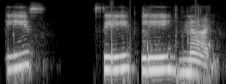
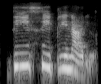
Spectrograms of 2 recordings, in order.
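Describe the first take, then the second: First: Disciplinario stretched out very slowly, syllable by syllable. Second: Said in the usual way. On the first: Shown as a demonstration. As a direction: drag out Disciplinario as if counting its letters. Teacher slowly spells out a word. (Disciplinario muy lento, sílaba por sílaba)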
